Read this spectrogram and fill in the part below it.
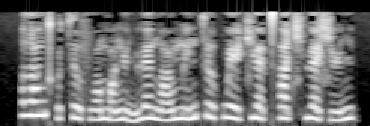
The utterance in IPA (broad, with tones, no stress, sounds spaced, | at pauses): l ɑ˥ ŋ kʰ u˨ t͡s ɹ̩˥˩ f w ɔ˧˥ m ɑ˧˥ ŋ y˨˩ n l ɥ ɛ˥ n̪ ɑ˧˥ ʊ̯ m i˧˥ n t͡s ɹ̩˥˧ p w e˥˧ ɪ̯ t͡ɕ ɥ ɛ˥˩ t̪ʰ ä˥ t͡ɕʰ ɥ ɛ˥˩ ɕ y˧˥ n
